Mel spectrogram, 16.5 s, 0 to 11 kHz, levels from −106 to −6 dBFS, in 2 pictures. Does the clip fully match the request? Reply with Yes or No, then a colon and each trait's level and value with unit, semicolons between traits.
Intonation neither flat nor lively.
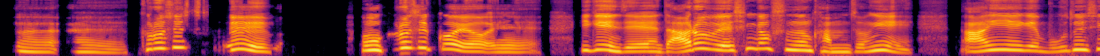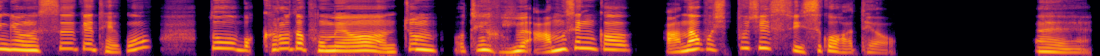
No: wide, 7.4 semitones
